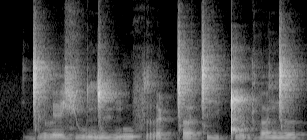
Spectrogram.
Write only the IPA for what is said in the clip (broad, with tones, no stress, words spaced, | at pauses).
ɡ͡ǀɪ˦le˦ ɕu˨˦ ŋ͡ǀy˨ŋu˦ frɐ˦ʈǀɐ˦ǀi˨ ǃu˦ɖʱɐ˦ŋ͡ǀə˦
